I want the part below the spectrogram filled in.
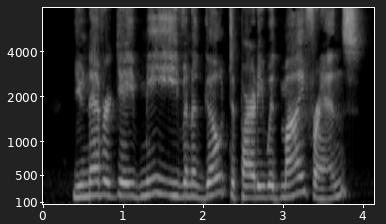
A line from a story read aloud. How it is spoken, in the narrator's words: He also whines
